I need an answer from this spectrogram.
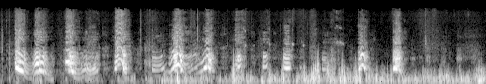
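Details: Three Giant Schnauzers chasing birds on Black Rock Sands beach at Porthmadog, giving a rapid run of high, excited yelping barks, about a dozen within seven seconds, with a person's voice faintly underneath.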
